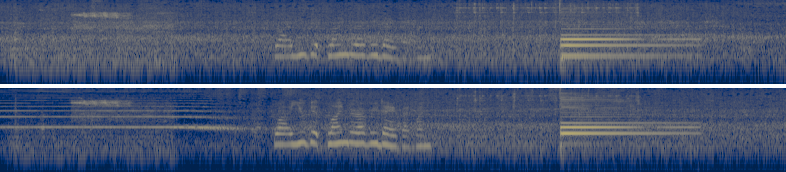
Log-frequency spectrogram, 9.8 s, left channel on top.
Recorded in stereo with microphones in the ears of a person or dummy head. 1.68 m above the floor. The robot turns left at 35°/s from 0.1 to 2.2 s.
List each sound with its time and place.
0.9 s a bird: 155° left, 1.7 m; by 2.2 s 110° left, 1.7 m
3.4 s a woman speaking: 65° right (ahead or behind), 0.6 m
5.7 s dripping: 20° left (ahead or behind), 1.2 m
7.0 s a guitar: 85° right, 1.5 m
